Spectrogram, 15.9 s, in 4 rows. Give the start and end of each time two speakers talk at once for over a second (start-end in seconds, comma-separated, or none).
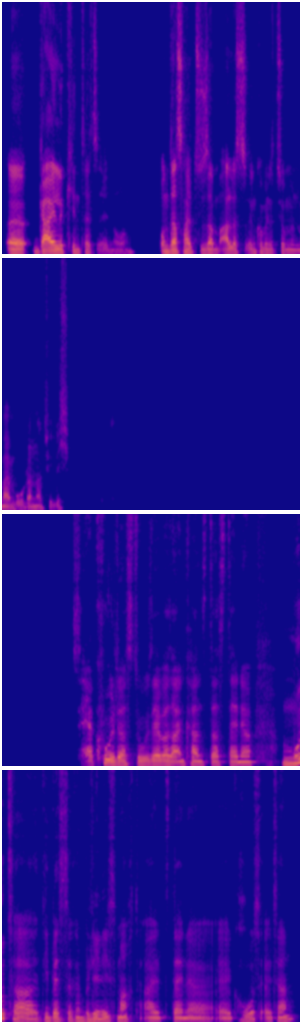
none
